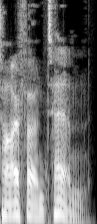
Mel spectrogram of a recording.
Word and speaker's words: iPhone X: It's the iPhone X, pronounced iPhone 10.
